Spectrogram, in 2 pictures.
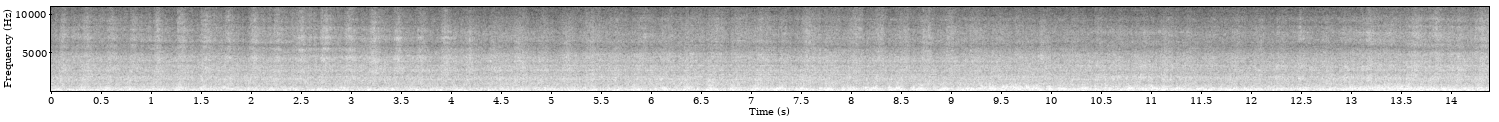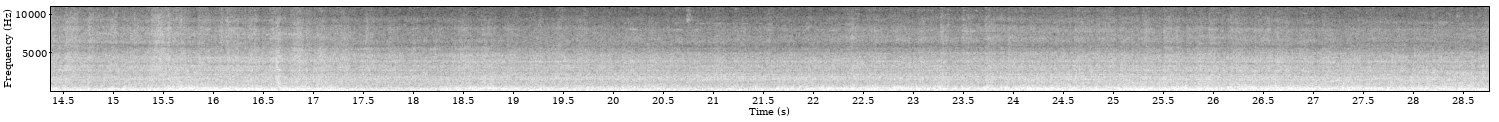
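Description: Loaded coal hopper cars of a freight train rolling steadily past, their steel wheels running continuously on the rails.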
